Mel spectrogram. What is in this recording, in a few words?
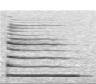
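"saang1", Cantonese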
